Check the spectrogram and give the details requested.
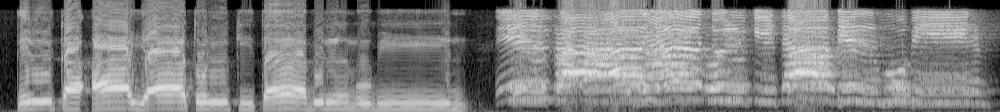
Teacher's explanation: الف کے اوپر بھی کھڑی زبر ہے، یا کے اوپر بھی کھڑی زبر ہے، اس کو ہم تھوڑا سا لمبا کریں گے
